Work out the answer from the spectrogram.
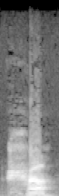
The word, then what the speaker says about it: ح: اس کے بعد ہے ہا. کیا ہے؟ ہا. ہا کے اوپر نقطہ نہیں ہوتا اور اس کو لکھتے ہیں، میں آپ کو بتا دیتا ہوں کیسے لکھتے ہیں. یہ ایسے لکھا جائے گا ہا.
